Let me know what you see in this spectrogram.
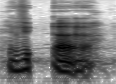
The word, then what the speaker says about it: Hvergelmir: The second well, this is according to Snorri Sturluson's Prose Edda, is called Hvergelmir. Hvergelmir.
